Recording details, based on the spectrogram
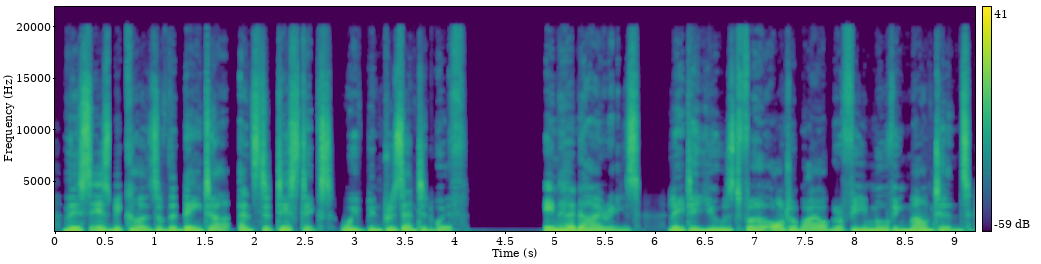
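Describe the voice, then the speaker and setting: Male narrator, nonfiction audiobook, highly varied intonation, dry studio-like sound, measured explanatory delivery. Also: darkish tone, slightly rough, no echo.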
